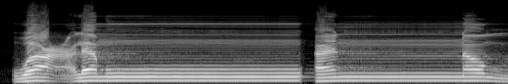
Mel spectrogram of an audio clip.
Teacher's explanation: Ini hamzah wasol, hamzah penyambung antara kata sebelumnya dan kata setelahnya. Wa'lamu, huruf mu kita panjangkan 4 atau 5 harokat karena di depan huruf mu terdapat waw sukun yang di atasnya terdapat tanda garis bacaan panjang 4 atau 5 harokat, alifnya tidak dibaca ya.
